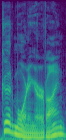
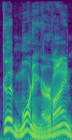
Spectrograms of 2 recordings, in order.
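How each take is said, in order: First: It is said in a plain radio voice. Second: It is said with more energy.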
